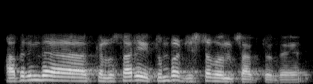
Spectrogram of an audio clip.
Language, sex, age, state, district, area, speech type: Kannada, male, 60+, Karnataka, Koppal, rural, conversation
